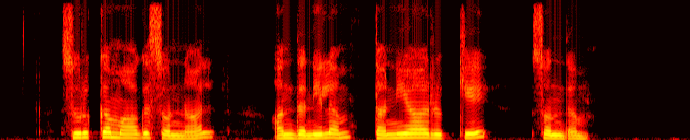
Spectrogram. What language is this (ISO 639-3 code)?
tam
